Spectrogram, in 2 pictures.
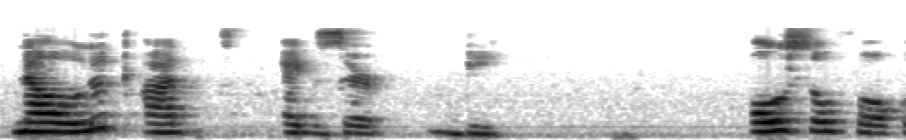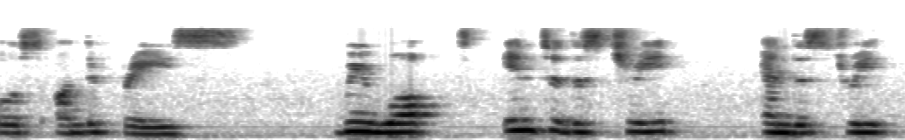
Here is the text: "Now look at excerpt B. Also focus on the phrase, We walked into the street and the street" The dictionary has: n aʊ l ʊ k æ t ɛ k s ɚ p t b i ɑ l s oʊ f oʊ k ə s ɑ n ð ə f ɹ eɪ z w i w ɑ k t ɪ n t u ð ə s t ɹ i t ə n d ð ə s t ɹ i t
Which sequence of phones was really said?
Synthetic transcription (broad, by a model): n aʊ l ʊ k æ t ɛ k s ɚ t b i ɑ l s oʊ f oʊ k ə s ɑ n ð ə f ɹ eɪ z w i w ɑ k t ɪ n t u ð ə s t ɹ i t ə n d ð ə s t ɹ i t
